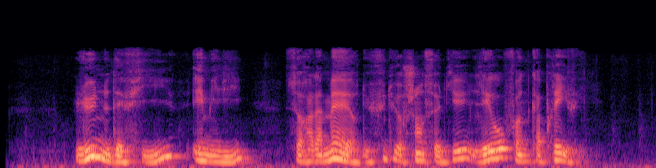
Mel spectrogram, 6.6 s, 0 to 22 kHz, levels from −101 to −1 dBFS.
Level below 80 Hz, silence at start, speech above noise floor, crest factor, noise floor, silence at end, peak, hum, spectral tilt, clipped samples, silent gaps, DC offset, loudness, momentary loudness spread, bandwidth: -54 dBFS; 0.6 s; 32 dB; 18 dB; -56 dBFS; 0.1 s; -8 dBFS; none; -8 dB/octave; under 0.1%; none; under 0.1%; -25 LUFS; 12 LU; 7.8 kHz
